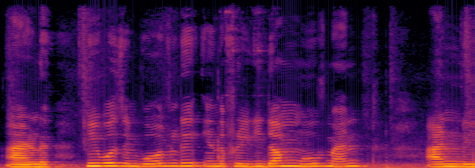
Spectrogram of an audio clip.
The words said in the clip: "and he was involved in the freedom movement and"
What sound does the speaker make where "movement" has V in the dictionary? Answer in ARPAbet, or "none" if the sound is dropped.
V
